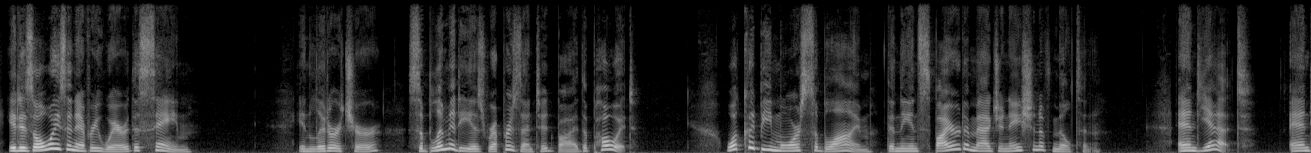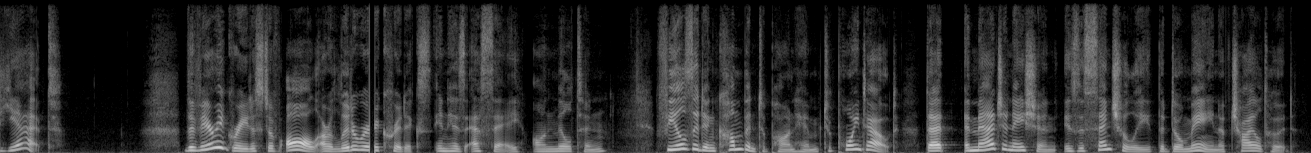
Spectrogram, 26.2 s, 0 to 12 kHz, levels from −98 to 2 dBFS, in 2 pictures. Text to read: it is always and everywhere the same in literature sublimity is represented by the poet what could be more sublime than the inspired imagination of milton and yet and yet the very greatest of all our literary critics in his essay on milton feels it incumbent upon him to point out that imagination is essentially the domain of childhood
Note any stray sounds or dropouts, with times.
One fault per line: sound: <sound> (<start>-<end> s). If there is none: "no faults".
sound: dropout (16.8-16.9 s)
